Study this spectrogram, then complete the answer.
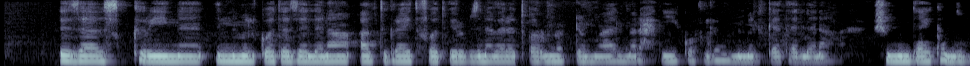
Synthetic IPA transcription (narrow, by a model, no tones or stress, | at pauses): ʔɨzaβskʰɾinɨnːɨmɨlkʰot̪ʰɐzɐlːɐnaaβt̪ʰɨɡɾajt̪ʰɐ̥fɐt̪ʼiɾubɨzɨnɐβɐɾɐt̪ʼoɾnot̪̚d̪ɐmːɐjalmɐɾaħt̪ʰikʰofiloɨnːɨmɨlkʰɐt̪ʰɐlːɐna | ʃɪmɨnt̪ʰajkʰɐmzɨb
